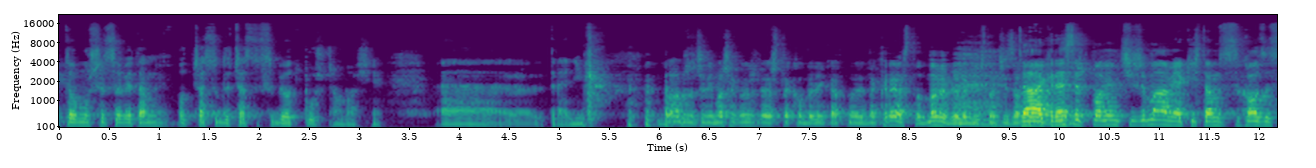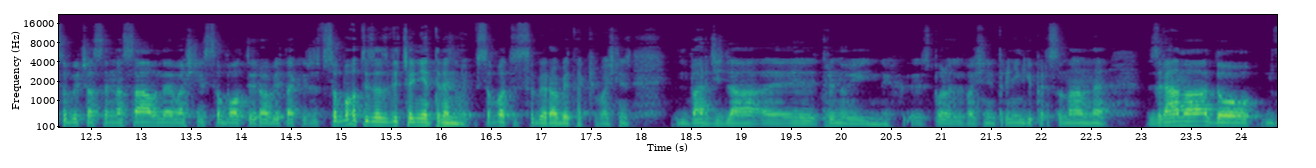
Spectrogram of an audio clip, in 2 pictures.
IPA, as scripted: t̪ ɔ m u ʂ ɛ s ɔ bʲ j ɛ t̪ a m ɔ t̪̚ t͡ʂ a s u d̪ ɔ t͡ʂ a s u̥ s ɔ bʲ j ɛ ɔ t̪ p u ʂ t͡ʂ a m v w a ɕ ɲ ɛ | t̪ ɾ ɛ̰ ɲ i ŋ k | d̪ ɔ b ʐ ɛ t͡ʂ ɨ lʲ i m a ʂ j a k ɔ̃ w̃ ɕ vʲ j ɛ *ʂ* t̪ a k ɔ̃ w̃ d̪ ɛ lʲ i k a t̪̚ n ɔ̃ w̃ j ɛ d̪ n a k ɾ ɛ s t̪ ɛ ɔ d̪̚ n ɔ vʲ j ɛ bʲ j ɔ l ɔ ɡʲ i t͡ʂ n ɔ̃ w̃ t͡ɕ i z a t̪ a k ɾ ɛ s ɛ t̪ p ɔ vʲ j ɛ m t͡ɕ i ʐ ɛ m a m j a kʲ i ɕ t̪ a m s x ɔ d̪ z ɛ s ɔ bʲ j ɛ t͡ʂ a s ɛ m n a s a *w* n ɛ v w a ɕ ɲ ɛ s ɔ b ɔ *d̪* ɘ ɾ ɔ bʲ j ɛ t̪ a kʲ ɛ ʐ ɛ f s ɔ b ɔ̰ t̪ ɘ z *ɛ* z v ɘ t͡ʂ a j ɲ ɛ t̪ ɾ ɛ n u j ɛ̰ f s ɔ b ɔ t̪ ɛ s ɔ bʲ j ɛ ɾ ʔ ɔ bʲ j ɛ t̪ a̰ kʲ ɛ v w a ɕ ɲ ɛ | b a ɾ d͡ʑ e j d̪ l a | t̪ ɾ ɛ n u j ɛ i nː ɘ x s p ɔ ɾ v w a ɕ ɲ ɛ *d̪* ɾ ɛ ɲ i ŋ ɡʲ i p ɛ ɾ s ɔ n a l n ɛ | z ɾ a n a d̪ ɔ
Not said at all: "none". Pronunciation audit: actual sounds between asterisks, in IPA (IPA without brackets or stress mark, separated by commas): ʂ, w, t̪, a, t̪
